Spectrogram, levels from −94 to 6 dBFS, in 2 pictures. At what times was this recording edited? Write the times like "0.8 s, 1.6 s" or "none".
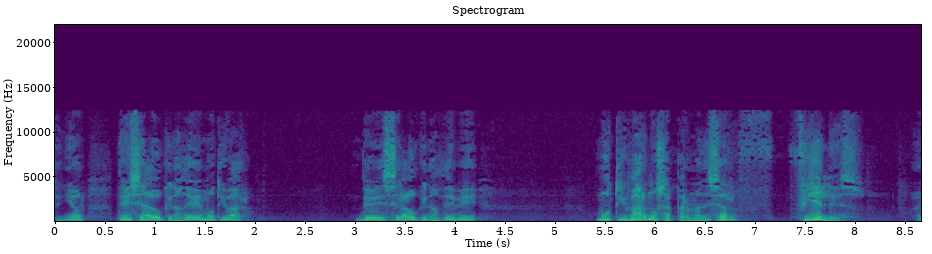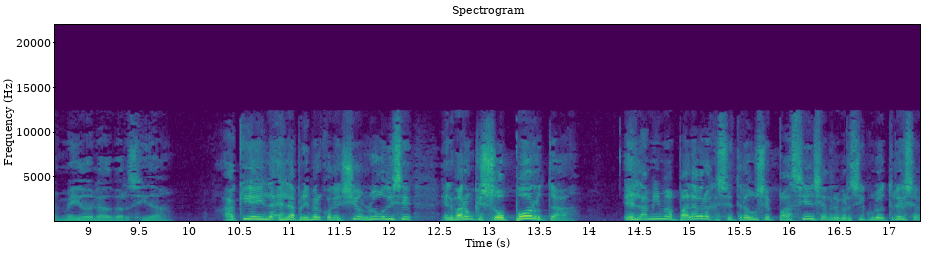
10.3 s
